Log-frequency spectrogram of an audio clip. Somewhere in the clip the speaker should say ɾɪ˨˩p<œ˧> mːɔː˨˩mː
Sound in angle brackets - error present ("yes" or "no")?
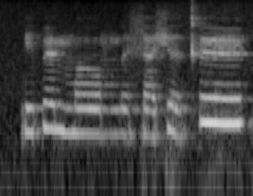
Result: no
